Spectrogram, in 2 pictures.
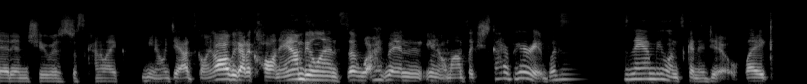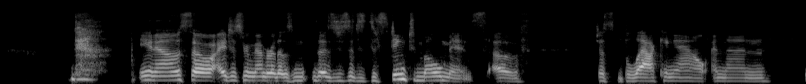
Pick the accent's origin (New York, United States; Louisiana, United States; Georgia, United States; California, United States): New York, United States; New York City; moved away; I was going home from Manhattan to Brooklyn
